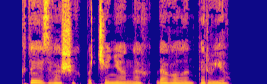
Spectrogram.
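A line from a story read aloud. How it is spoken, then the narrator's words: Plain question. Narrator (Russian): спросила Клэр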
